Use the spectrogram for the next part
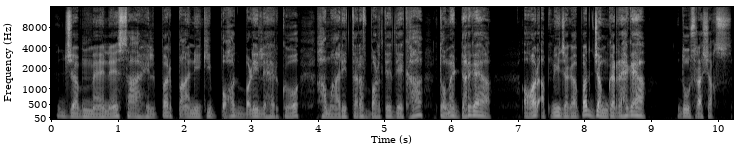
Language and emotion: Urdu, fearful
